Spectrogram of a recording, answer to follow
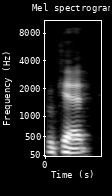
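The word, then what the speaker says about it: Phuket: can pronounce it a different way but it's pronounced puket puket is um a beach destination which is I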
